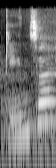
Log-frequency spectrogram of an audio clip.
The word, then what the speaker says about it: Ginza: Ginza? Is that how you pronounce that?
